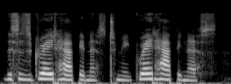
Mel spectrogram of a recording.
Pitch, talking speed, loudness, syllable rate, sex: 220 Hz, 205 wpm, -17 LUFS, 5.7 syllables/s, female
